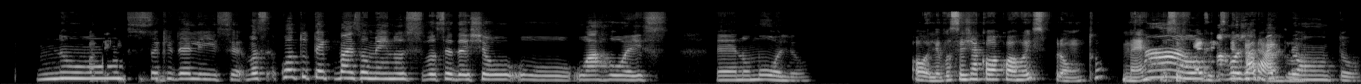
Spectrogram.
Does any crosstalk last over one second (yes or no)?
yes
